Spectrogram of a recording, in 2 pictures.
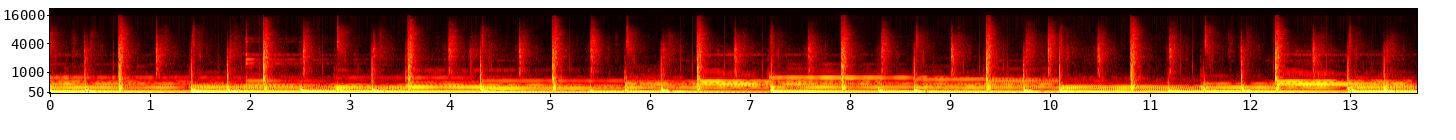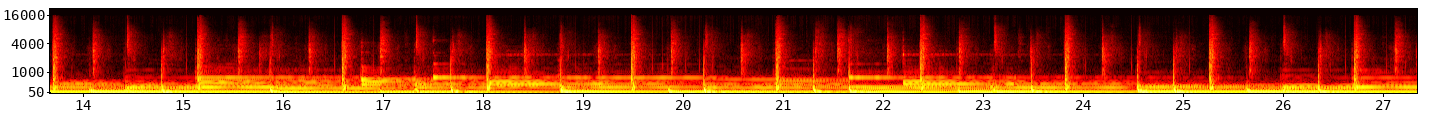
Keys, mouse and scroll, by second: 1.7-2.2 scroll up 2, 2.2-3.1 scroll up 4, 3.1 r, 4.0 r, 5.5 r, 7.0 g, 9.0 click, 9.8 click, 11.8-13.3 drag, 13.8-14.8 scroll up 2, 14.8 click, 16.1 click, 17.3-17.7 scroll up 2, 17.7-18.4 scroll down 3, 18.4 click, 19.5-20.5 scroll down 2, 20.5 click, 21.0-22.2 scroll down 4, 22.4-23.4 drag, 23.4-23.9 scroll up 1, 23.9 ctrl+j, 25.9-27.3 drag.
